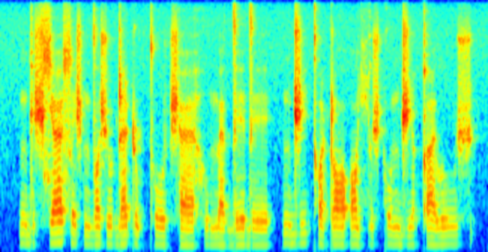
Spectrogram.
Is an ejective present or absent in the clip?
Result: present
